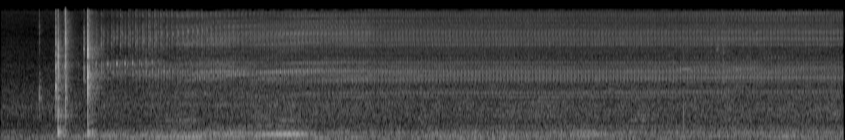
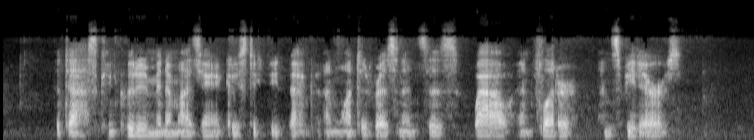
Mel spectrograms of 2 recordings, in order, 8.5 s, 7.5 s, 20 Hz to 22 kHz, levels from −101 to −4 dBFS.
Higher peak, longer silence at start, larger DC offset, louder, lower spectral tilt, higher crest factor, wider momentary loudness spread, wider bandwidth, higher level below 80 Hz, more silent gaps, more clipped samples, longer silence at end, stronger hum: second, -10 dBFS vs -2 dBFS; second, 0 s vs 0.55 s; neither; second, -45 LUFS vs -23 LUFS; about the same, -1.5 dB/octave vs -2 dB/octave; first, 38 dB vs 22 dB; first, 13 LU vs 9 LU; first, 16.5 kHz vs 10 kHz; about the same, -74 dBFS vs -70 dBFS; neither; neither; second, 0 s vs 0.75 s; neither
